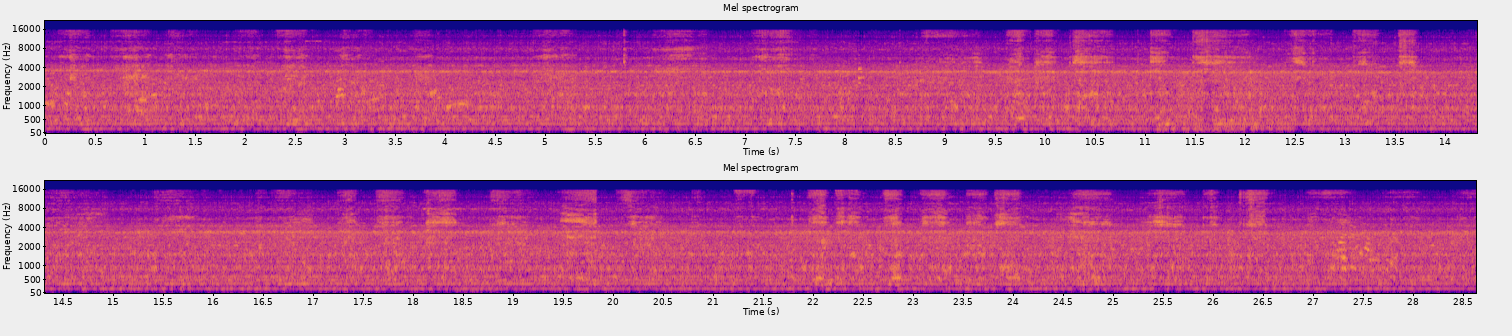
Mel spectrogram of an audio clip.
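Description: Wood lathe running with a steady hum while a hand-held turning chisel cuts a spinning teak chair leg: a continuous scraping of the blade on the wood, dotted with many short ticks.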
